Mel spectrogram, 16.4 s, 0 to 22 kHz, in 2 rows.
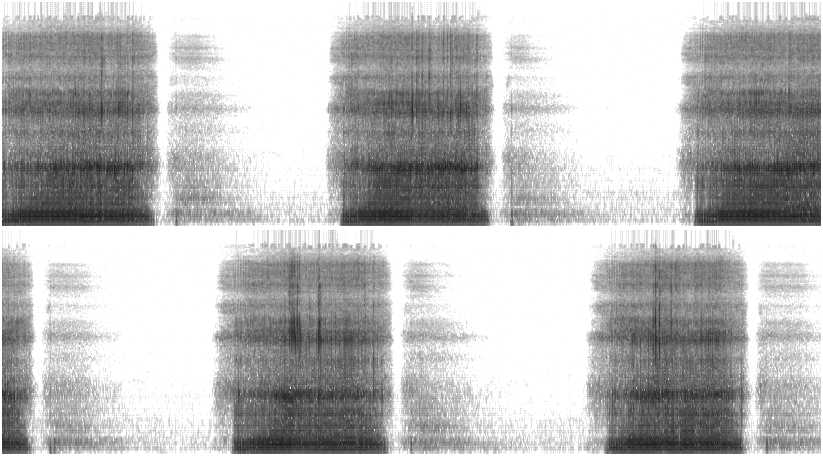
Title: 5 Minute Snoring Audio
